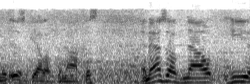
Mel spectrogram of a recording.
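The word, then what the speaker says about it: Galifianakis: the campaign was to teach voters how to pronounce his name it is galanakis and as of now he is leading Jesse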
